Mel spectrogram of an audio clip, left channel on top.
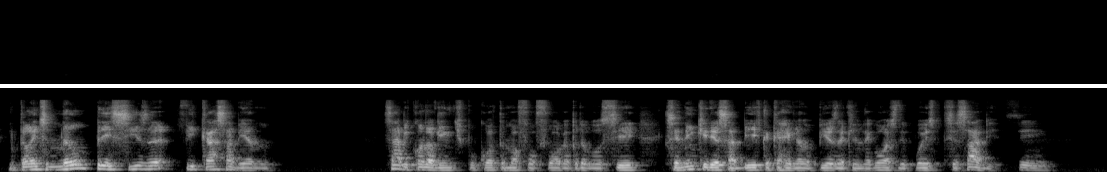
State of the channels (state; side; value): silent; left; 61 dB below the other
